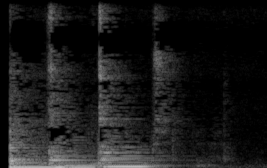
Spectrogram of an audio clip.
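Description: An accordion and keyboard duo playing three or four quick struck chords over low bass notes, which ring out and fade about halfway through.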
